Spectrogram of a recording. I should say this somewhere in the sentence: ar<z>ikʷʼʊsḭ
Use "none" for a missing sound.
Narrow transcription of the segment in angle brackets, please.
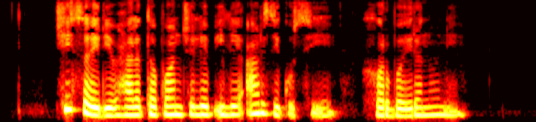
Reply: z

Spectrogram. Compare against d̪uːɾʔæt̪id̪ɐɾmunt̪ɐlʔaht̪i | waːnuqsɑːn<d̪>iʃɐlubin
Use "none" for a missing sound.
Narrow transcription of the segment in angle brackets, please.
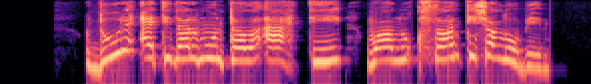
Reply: t̪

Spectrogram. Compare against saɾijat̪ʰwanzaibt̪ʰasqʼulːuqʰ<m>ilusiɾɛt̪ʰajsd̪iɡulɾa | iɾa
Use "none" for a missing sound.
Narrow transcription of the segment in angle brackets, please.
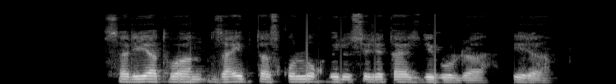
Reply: b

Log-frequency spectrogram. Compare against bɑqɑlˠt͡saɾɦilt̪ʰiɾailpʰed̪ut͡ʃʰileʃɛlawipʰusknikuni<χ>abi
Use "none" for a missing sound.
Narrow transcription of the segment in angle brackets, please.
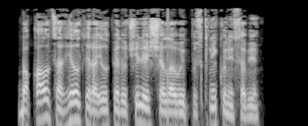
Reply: s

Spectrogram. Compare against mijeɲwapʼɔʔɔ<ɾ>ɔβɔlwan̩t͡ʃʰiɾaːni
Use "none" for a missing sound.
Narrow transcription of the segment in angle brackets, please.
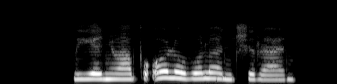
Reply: l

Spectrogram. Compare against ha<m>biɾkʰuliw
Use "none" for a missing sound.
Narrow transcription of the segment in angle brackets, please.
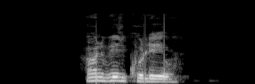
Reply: n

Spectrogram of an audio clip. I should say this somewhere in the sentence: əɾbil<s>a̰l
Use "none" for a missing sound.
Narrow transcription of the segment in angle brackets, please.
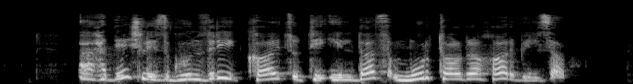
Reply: z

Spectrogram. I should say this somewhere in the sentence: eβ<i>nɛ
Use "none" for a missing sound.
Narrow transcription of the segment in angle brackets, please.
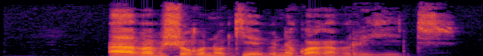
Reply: i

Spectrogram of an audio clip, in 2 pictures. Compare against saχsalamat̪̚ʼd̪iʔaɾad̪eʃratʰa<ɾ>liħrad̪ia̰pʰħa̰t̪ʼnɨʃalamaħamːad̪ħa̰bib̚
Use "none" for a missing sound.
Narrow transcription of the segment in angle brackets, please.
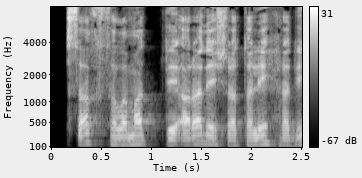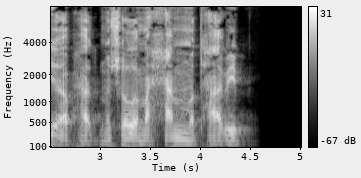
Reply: none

